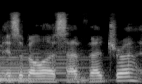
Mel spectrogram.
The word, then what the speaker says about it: Isabella Savedra: Welcome, Isabella Savedra.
